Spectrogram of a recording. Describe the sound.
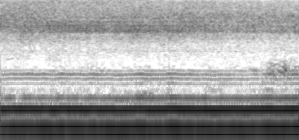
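A voice imitates an insect's buzz, holding one steady, droning hum for a second and a half with no words spoken, moderately loud.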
